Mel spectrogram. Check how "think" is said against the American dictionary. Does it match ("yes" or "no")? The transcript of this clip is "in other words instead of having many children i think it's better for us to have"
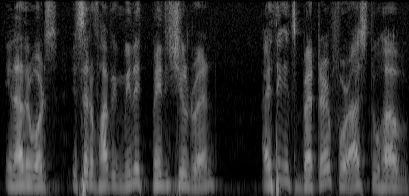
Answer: no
